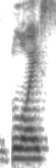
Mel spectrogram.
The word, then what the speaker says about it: Blois: a a quick correction my last name is blois you told us to correct you you got our name wrong okay but i thought i introduced you as boys if i didn't i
